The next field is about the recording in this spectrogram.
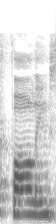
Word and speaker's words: falling: You're a falling star. Falling, o som termina no N, o G não é pronunciado, por isso está pintadinho de cinza claro, certo?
